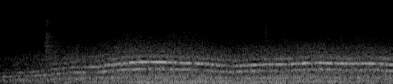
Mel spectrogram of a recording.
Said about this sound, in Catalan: Aquí tenim dues màquines de vent. La grossa per al vent fort. En Cal la fa giravoltar unes quantes vegades. Sentim un tifó esgarrifós.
